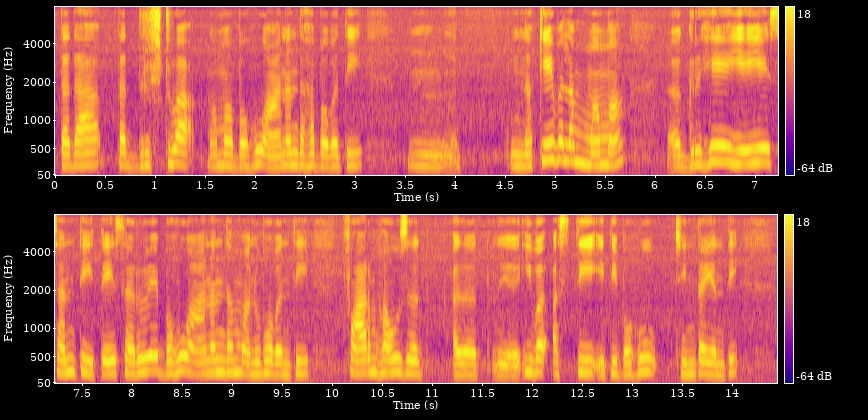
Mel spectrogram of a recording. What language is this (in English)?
Sanskrit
